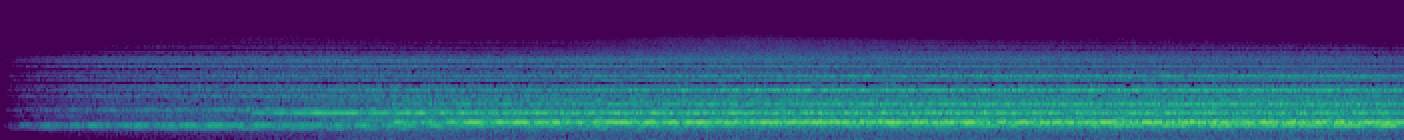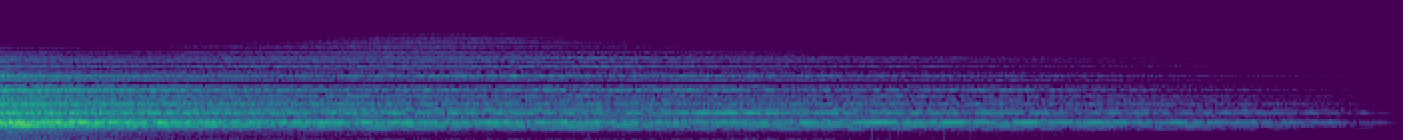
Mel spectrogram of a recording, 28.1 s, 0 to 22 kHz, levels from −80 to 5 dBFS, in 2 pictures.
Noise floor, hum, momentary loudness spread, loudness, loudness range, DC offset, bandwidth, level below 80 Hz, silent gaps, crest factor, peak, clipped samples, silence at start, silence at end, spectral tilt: -68 dBFS; none; 23 LU; -19 LUFS; 22 LU; under 0.1%; 6.6 kHz; -64 dBFS; none; 16 dB; -6 dBFS; under 0.1%; 0.45 s; 2.8 s; -3.5 dB/octave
